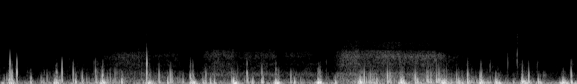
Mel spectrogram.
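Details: 35-year-old man after pull-ups and breath holds, recorded over the mitral and tricuspid valve areas: fast, strong, thumping normal heartbeat at roughly 140 bpm with a faint hum.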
